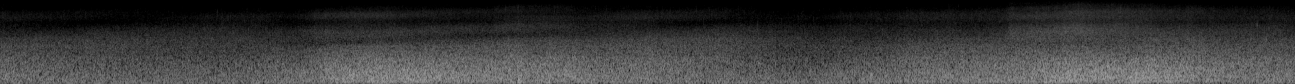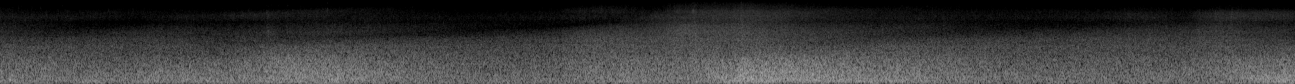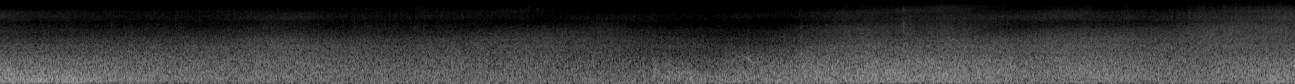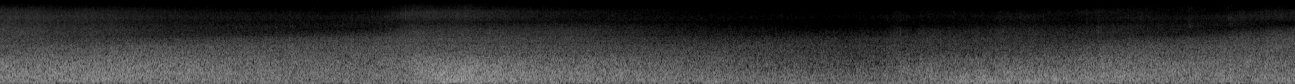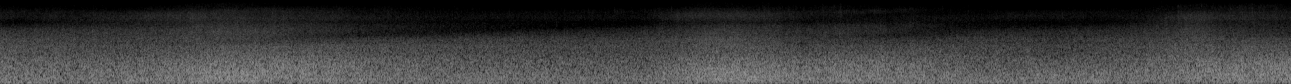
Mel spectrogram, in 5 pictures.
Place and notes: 西子灣海水浴場, 鼓山區Kaohsiung City - At the beach
Sound of the waves, Beach
Zoom H2n MS+XY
